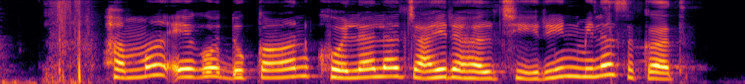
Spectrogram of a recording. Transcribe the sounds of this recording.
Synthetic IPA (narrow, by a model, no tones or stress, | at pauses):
həmːãʔeːkod̪ʊkaːnkʰoːlalat͡ʃaːɦiɾəɦəlt͡ʃʰiɾiːnmɪlasɐkət̪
